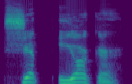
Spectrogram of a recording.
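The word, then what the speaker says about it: Przepiórka: P r z p i o r k pronounced ship Yorker ship Yorker David ship Yorker a very sad story was his born 22nd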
